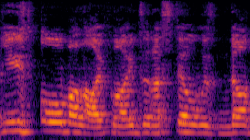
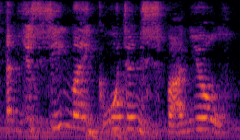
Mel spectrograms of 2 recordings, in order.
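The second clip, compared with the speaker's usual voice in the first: put-on light Scottish accent; quick put-on Scottish lilt; 6 semitones higher than usual. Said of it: "in a Scottish accent".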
